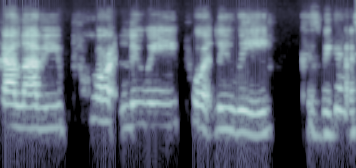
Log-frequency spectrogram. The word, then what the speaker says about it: Port Louis: in new york i love you port louis portly we because we got to say it right pointless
